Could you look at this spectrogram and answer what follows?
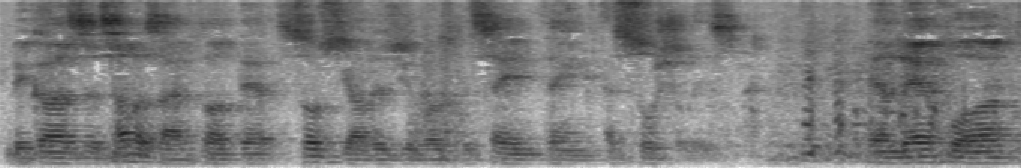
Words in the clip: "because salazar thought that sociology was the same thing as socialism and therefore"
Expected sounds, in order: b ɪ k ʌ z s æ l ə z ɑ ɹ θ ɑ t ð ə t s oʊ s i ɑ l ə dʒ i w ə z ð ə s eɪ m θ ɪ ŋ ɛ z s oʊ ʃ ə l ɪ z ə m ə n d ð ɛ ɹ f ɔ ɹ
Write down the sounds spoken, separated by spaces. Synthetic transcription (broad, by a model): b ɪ k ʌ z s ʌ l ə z ɑ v θ ɑ t ð ə t s oʊ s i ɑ l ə z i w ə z ð ə s eɪ m θ ɪ ŋ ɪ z s oʊ ʃ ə l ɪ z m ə n ð ɛ ɹ f ɔ ɹ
